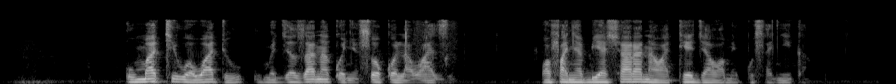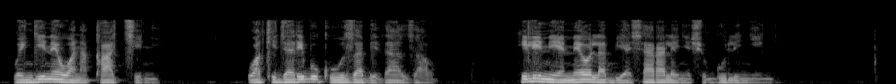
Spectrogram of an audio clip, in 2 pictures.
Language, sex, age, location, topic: Swahili, male, 25-35, Kisumu, finance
